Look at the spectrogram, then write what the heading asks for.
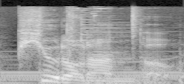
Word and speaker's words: Puroland: Here's some broken video with no audio, but I was just saying we were going to Purorando, which is actually how you say it.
